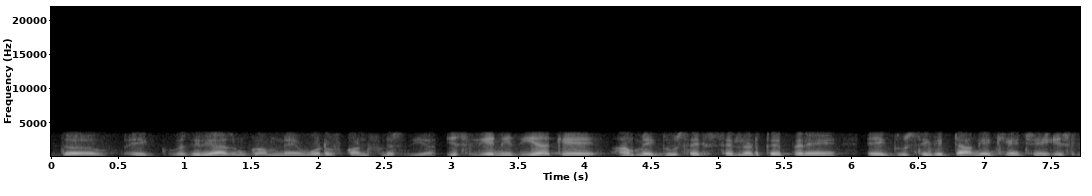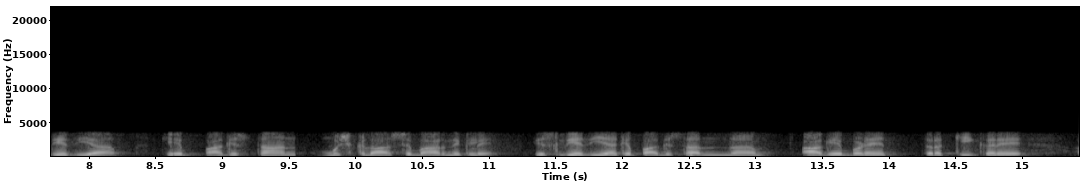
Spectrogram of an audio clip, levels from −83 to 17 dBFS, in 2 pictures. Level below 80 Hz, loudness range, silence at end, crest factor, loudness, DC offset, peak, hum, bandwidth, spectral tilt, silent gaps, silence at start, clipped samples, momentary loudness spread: -88 dBFS; 2 LU; 0.4 s; 18 dB; -26 LUFS; under 0.1%; -8 dBFS; none; 3.7 kHz; -3 dB/octave; none; 0.05 s; under 0.1%; 9 LU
